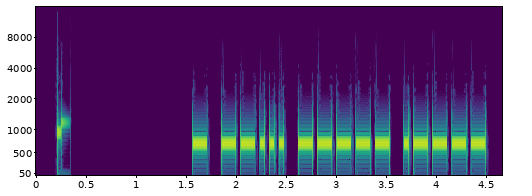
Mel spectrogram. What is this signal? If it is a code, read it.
Morse code, heard as a keyed tone, about 25 wpm, 700 Hz. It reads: T701
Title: Numbers - Contest Style - 4-Digit 25wpm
